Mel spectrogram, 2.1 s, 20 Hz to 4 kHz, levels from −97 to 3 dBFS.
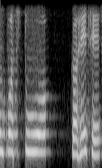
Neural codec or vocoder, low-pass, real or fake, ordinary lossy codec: none; 3.6 kHz; real; none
